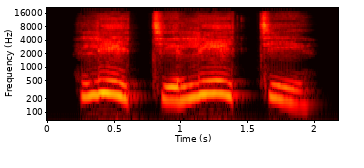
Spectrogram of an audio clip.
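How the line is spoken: Joyful sobbing. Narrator (Russian): всхлипывала сестра уже совсем по-другому, будто от радости

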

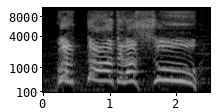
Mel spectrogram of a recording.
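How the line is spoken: Shouted. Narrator (Italian): gridò Starbuck

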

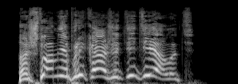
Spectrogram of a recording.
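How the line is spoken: Shrill voice. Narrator (Russian): спросил он пронзительным голосом

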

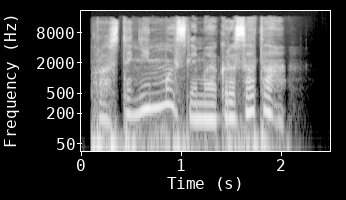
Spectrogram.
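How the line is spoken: Breathless, awed muttering. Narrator (Russian): Диана, у которой дух захватывало от буйства красок и видов, бормотала себе под нос

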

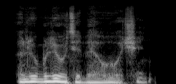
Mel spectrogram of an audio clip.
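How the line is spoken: Breathed out. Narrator (Russian): выдохнул Лех

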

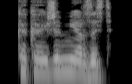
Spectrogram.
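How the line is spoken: Barely audible whisper. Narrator (Russian): еле слышно прошептала Кира

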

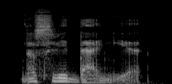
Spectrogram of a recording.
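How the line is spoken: Grumbled into sink. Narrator (Russian): проворчала Тамара Федоровна в мойку

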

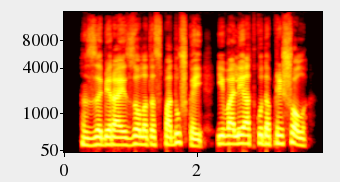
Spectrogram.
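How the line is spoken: Growling. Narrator (Russian): рыкнул Ищейка

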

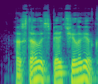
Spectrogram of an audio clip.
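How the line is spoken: Even voice. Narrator (Russian): ровным голосом напомнил Осипов

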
